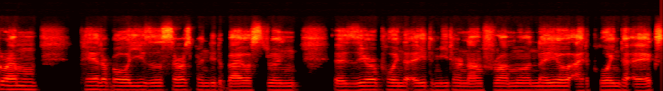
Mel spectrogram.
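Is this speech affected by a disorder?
No.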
